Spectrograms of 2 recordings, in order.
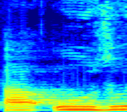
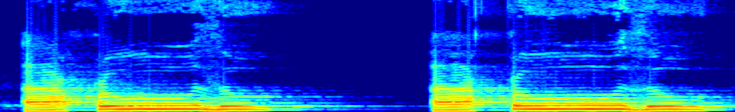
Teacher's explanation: आइन और अलिफ की आवाज़ सिमिलर नहीं होनी चाहिए।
